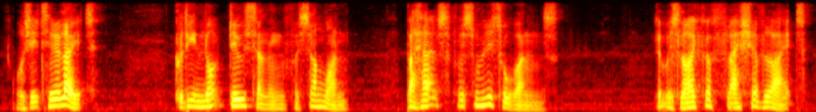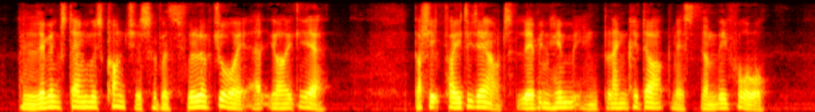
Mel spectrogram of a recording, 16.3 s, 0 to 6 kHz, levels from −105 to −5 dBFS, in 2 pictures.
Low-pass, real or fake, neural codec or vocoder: 5.4 kHz; fake; codec, 16 kHz in and 24 kHz out, 1.1 kbps, FireRedTTS-2 codec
